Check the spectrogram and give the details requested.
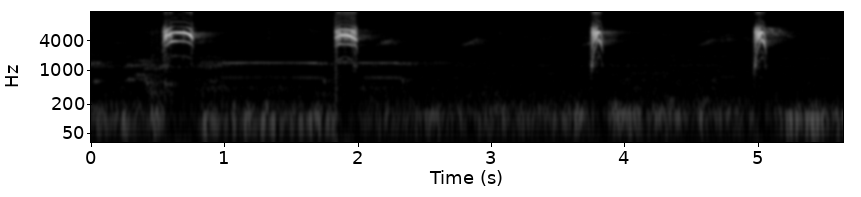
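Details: Plain-throated sunbird, called kolibri kelapa or wiceh, in a recording meant to get caged birds singing: four loud, high, ringing chirps spread over several seconds, with a steady thin whistle held between the first two.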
